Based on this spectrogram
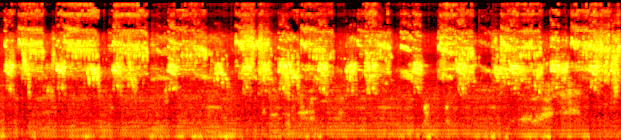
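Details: Several pet budgerigars chirping while playing together: a continuous high, scratchy warbling chatter in bursts about a second long, separated by brief dips.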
